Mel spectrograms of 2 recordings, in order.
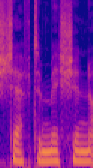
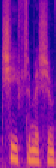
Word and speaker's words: chef de mission: I said chief de mission first of all, and I was like, no, I must get it right, and then I got it wrong again.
